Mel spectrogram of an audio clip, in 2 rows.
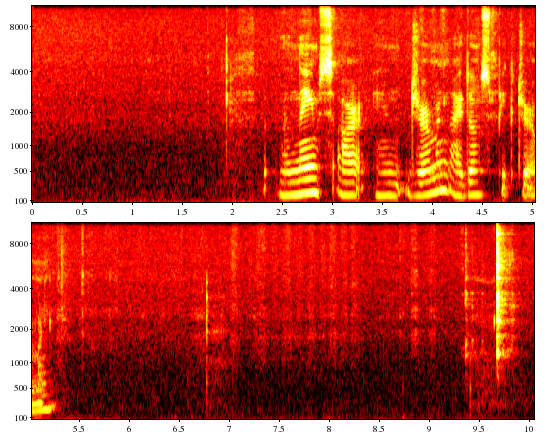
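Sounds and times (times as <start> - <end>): paintbrush scratching on paper: 3.5 - 9.2.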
